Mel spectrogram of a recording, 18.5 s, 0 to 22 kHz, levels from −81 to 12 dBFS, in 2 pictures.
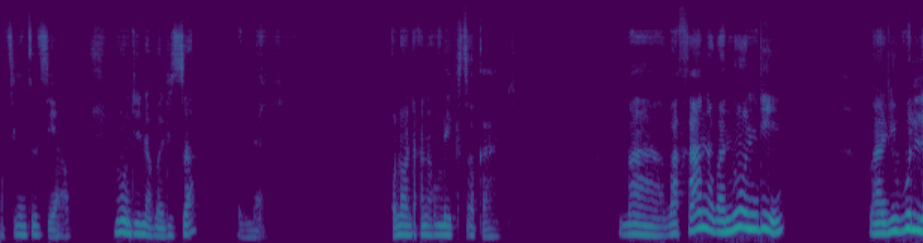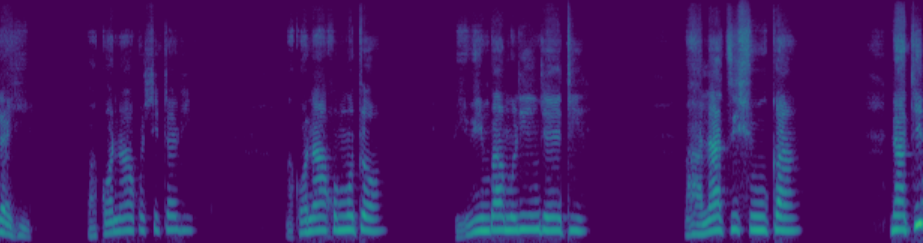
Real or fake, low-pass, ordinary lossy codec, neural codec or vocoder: fake; none; none; codec, 44.1 kHz, 7.8 kbps, DAC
